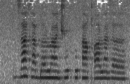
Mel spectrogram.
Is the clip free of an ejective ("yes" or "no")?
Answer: no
